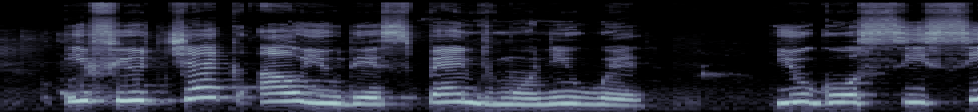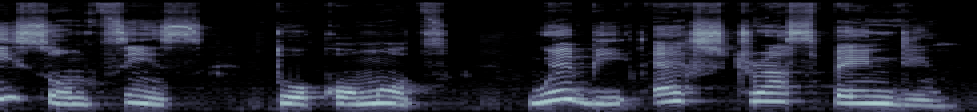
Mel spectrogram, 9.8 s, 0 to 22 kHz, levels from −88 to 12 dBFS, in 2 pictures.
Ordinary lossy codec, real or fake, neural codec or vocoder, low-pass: none; real; none; none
